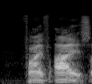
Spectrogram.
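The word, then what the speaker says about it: Five Eyes: Das wäre ein weiteres Einfallstor zur Totalüberwachung der Bevölkerung durch die 5As. Den Geheimdienstverband aus den USA, Kanada, Australien, Großbritannien und Neuseeland. 5 Eyes eigentlich richtig ausgesprochen.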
